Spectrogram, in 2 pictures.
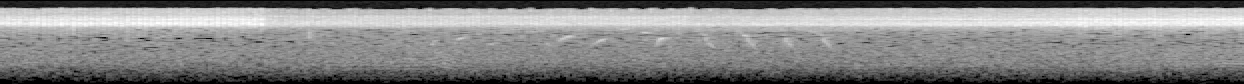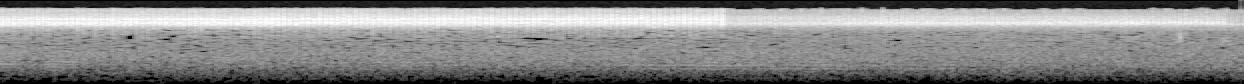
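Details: Grasshoppers in a summer meadow in the countryside, chirring together as one dense, very high-pitched hiss that runs unbroken, dropping in loudness briefly before swelling again, with a few faint higher ticks near the start.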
